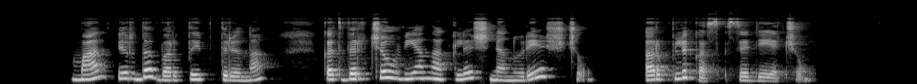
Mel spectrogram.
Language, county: Lithuanian, Kaunas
